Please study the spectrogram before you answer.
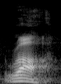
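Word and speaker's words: רע: Now, the Hebrew word for evil in this case it's a simple word, so I can pronounce it, ra.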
